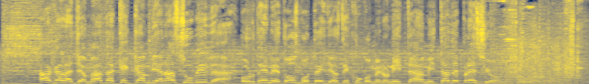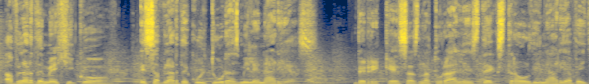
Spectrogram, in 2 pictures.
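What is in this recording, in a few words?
Spanish Latin American General; GoLocalise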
